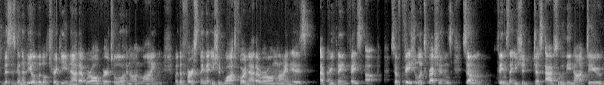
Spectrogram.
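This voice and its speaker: A man's voice: mid-range voice, moderate pace, hardly any pauses, reverberant. A young man teaching debate speech delivery in an online lesson, explaining in a casual tone with frequent fillers. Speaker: debate coach.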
